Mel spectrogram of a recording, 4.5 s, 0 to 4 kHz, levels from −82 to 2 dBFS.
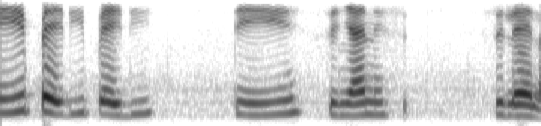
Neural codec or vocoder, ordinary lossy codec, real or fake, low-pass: none; none; real; 3.6 kHz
